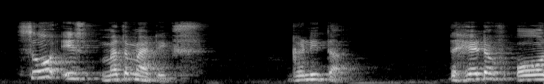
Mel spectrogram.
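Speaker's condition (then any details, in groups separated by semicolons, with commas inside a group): No condition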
